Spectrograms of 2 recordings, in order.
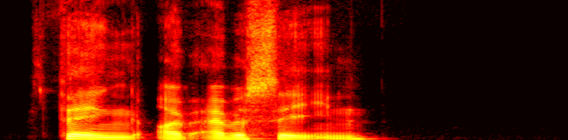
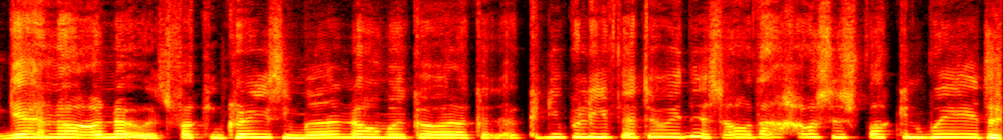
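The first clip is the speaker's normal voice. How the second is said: much higher voice, hyped and amazed; excited squeal; 10 semitones higher than usual. Retold or imitated. Friend replying while watching Catfish, squealing high and excited. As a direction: gush like a stunned fan mid-film.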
